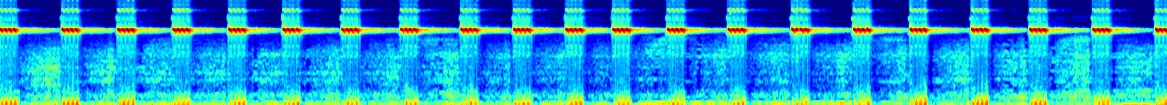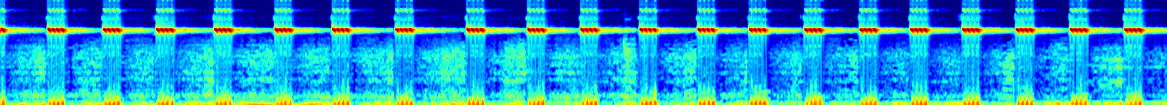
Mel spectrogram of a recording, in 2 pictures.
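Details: A cricket chirps loudly and cleanly in a long unbroken series, shrill high notes about two and a half per second, very even in spacing and strength, with a soft low background hum.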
